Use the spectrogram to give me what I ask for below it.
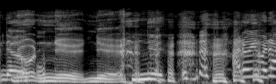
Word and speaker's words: non: Like no. No.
